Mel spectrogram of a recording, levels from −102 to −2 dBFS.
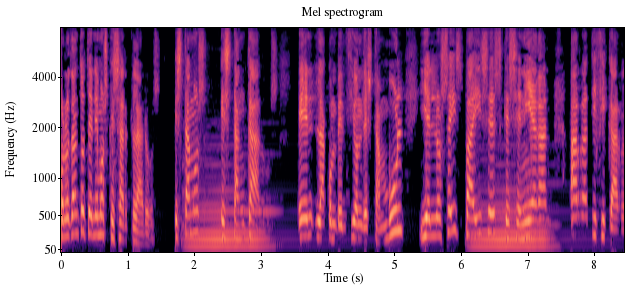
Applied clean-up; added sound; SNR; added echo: classical method spectral subtraction.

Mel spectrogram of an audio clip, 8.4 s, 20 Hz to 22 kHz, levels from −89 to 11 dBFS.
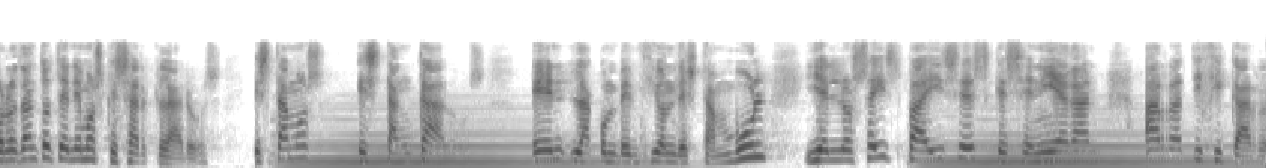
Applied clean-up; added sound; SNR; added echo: none; Bowed string instrument; 11 dB; none.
